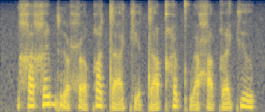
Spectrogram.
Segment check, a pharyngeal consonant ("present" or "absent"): present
